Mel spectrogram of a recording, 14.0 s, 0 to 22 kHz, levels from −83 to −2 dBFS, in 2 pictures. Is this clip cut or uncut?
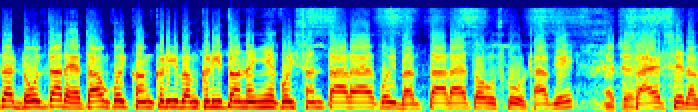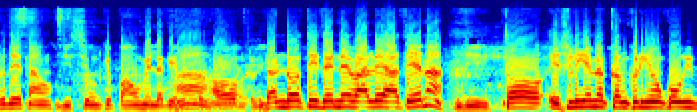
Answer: uncut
